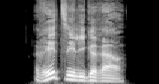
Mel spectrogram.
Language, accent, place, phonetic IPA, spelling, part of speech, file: German, Germany, Berlin, [ˈʁeːtˌzeːlɪɡəʁɐ], redseligerer, adjective, De-redseligerer.ogg
- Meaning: inflection of redselig: 1. strong/mixed nominative masculine singular comparative degree 2. strong genitive/dative feminine singular comparative degree 3. strong genitive plural comparative degree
